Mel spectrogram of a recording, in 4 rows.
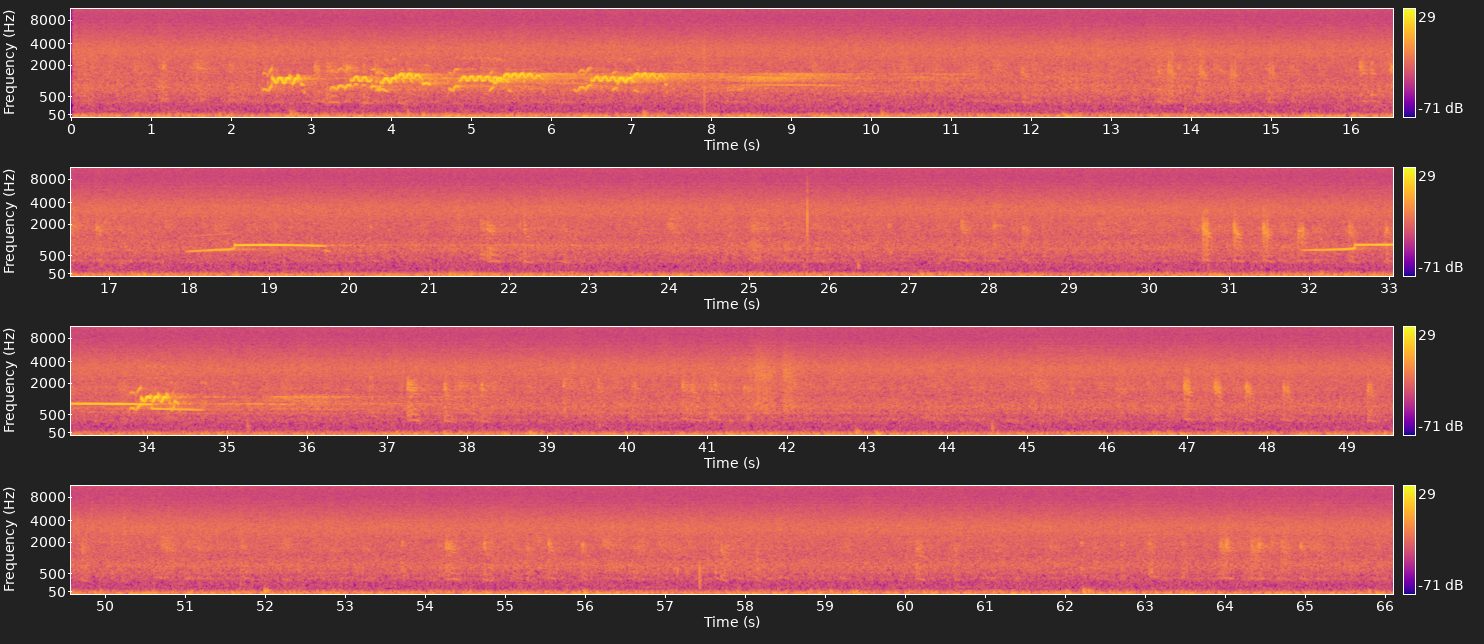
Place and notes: Lake Insula, MN, USA - loons, frogs, wind, Lake Insula, boundary waters Minnesota
Camping on an island in Lake Insula in the boundary waters of Minnesota, I awoke before dawn and recorded these sounds of wind, loons, and frogs.
9 July 2015, 04:15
